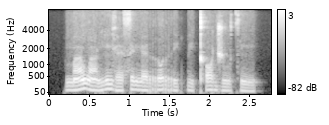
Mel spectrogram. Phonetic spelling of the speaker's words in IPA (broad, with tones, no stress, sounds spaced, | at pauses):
m ã˨˦ w ã˨ ɡ ĩ˦ ɣ ɛ˨ s ɪ˦ ŋ ɛ˨ r o˦ r i˨ k͡p i˨ kʼ ɔ˦ d͡ʒ uː˨ t͡s ĩ˨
